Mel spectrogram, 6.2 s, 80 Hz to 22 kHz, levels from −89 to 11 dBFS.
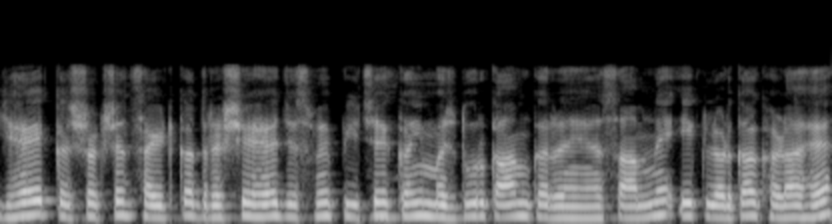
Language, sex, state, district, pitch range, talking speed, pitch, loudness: Hindi, female, Punjab, Kapurthala, 175-195 Hz, 190 wpm, 185 Hz, -15 LUFS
